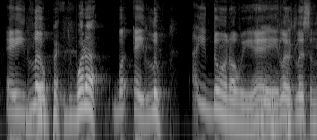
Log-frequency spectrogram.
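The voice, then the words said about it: Put-on New York Italian accent. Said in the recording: “You want me to give you my New York Italian? ... They got the New York accent.”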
